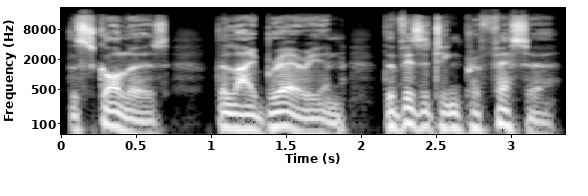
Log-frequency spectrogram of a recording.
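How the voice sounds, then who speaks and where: A man narrating a scripted first-person detective story in a measured, literary, brooding manner. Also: extremely low pitch, husky, no echo, studio quality.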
